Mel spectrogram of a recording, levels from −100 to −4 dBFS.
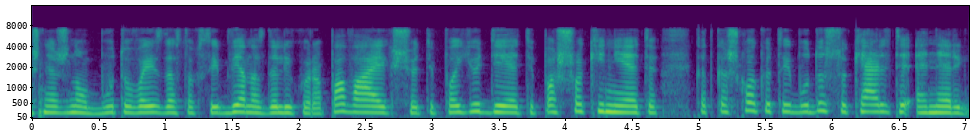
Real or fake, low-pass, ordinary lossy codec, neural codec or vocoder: real; 7.2 kHz; AAC, 64 kbps; none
